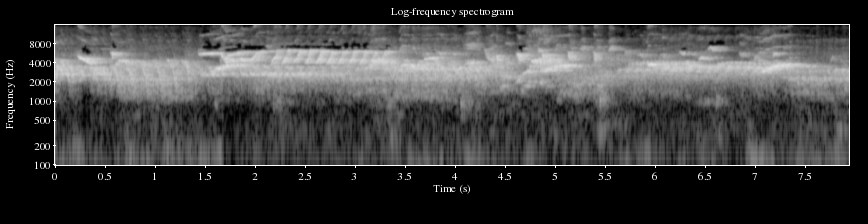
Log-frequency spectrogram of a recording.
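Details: Dense warbling chorus of male canaries, a strong singer with others replying, mixed trills and short whistled phrases with brief lulls, recorded as breeding stimulation.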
